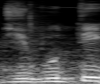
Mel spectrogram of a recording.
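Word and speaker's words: Djibouti: जिबती आपका जो जिबूती की स्पेलिंग किससे है? डी से। डी से है।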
